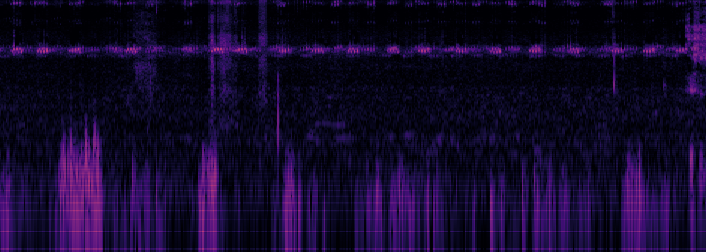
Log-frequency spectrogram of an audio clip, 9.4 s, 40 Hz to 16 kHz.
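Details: Crickets chirping up close in New York City near a train station around 10:30 p.m. on May 28, 2024: steady, high, evenly pulsed chirps about four per second over low city rumble, thumps and footsteps.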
